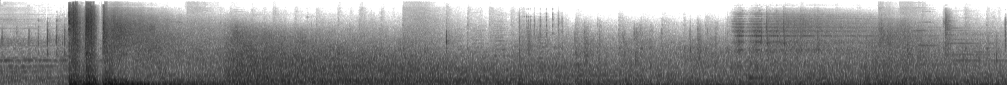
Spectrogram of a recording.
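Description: Naval gunfire in the World of Warships Legends video game: one loud, deep cannon blast near the start, followed by a long rumbling decay and continuous battle ambience for several seconds.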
